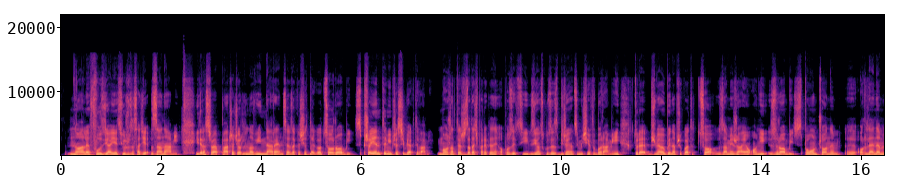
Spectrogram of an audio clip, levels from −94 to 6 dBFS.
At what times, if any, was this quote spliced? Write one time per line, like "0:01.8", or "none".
none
